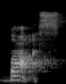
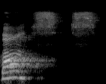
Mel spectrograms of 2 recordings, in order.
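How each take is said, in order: First: The final s sound is said once. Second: The final s sound is said twice. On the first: The speaker calls it right. "you only say it one time" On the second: The speaker calls it wrong.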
